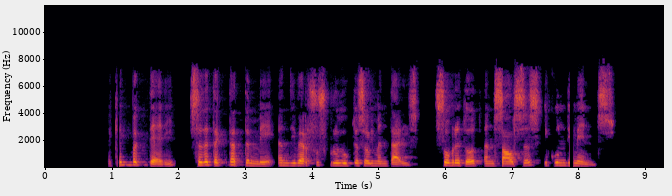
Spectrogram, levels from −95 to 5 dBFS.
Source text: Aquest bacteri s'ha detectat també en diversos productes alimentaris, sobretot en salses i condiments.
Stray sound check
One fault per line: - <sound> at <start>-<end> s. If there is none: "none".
- dropout at 1.1-1.1 s
- dropout at 7.9-7.9 s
